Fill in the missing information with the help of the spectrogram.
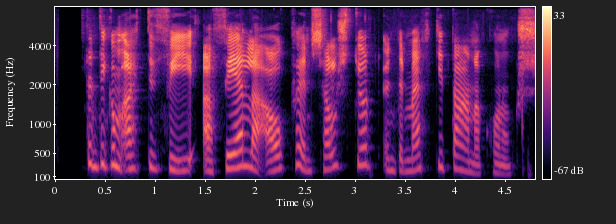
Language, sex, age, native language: Icelandic, female, 30-39, Icelandic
